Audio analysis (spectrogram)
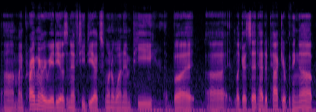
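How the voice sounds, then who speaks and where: A man's voice: deep voice, steady tone, a little fast, a little hiss or hum. A man, an amateur radio operator, chatting casually and explaining technical things in a rambling way outdoors. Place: outdoors on a front lawn.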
